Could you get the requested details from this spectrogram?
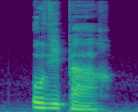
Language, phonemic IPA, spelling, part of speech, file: French, /ɔ.vi.paʁ/, ovipare, adjective, LL-Q150 (fra)-ovipare.wav
- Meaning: oviparous, egglaying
